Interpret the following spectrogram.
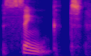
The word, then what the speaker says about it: synced: So it is synced. Synced. Yes, it sounds like the kitchen sink, but it's spelled Sync.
